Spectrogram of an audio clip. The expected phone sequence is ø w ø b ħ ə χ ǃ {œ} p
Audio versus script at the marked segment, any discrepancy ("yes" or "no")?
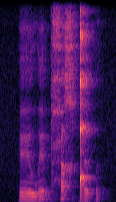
yes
